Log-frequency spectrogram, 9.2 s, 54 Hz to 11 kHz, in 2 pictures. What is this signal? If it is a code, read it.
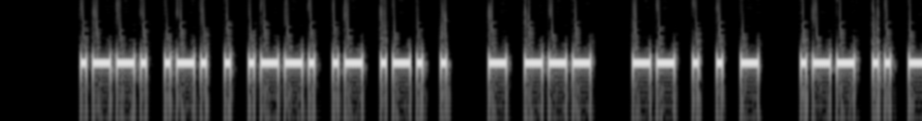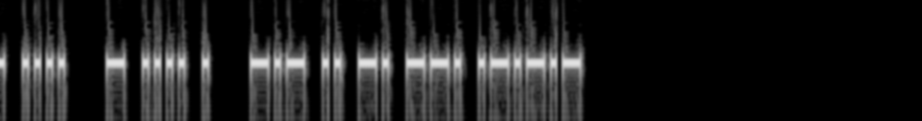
Morse code, heard as a keyed tone, about 40 wpm, 700 Hz. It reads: PREPARE TO MEET WITH THE KING.
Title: Sentences from Top 1000 Words - Review Part 6 - 40wpm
